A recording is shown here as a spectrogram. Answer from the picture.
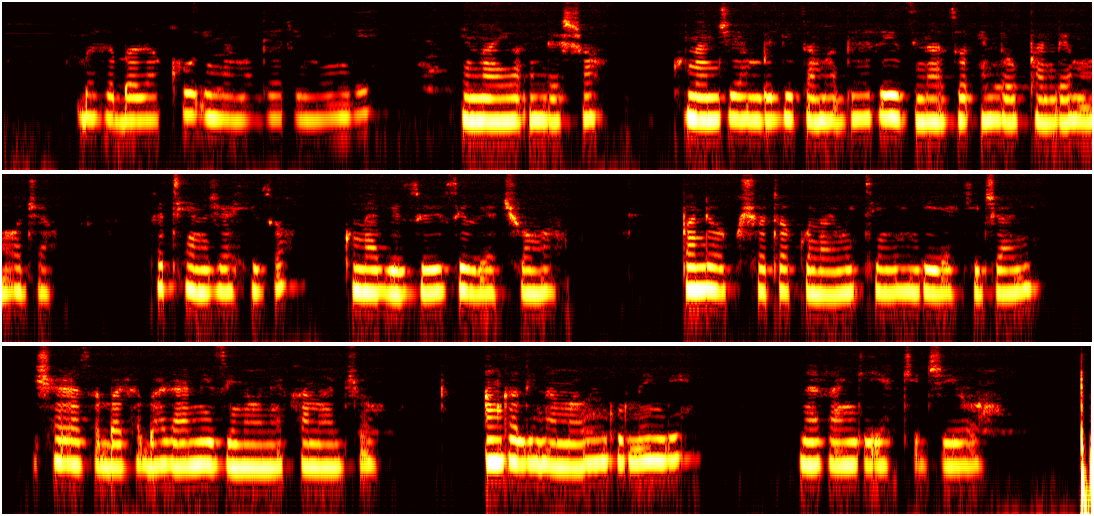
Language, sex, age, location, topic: Swahili, female, 18-24, Nairobi, government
